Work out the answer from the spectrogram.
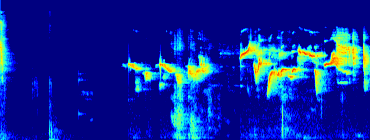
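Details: White-rumped shama, female calling the male: after a quiet start, short whistled notes, then a dense run of varied buzzy and whistled phrases rising and falling for nearly three seconds.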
